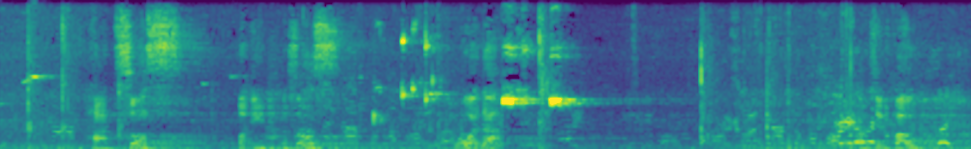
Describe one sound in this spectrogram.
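Men shout and call out loudly in the open air.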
